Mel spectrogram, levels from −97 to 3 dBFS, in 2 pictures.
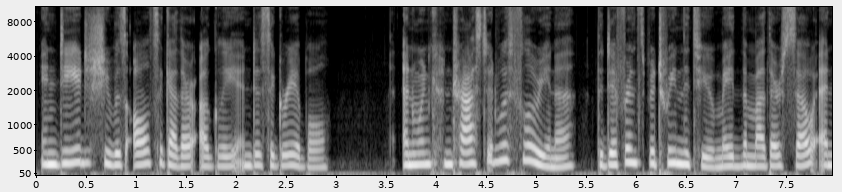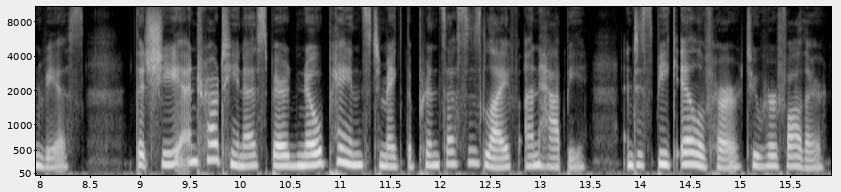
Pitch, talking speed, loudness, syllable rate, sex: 210 Hz, 165 wpm, -17 LUFS, 5.0 syllables/s, female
